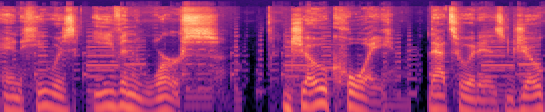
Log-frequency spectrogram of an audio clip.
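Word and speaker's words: Jo Koy: Joe Koy, that's who it is. Joe Koy, he would be on Adam Corolla's show and Adam Corolla would call him Joy because he mispronounces all kinds of Joe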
